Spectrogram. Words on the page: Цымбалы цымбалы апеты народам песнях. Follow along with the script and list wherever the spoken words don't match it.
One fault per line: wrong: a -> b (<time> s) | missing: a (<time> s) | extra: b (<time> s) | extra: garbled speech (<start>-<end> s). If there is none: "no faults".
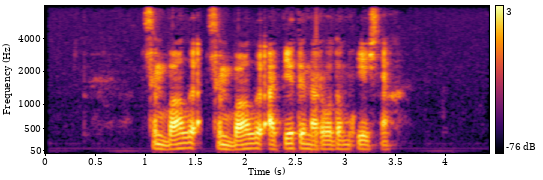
no faults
